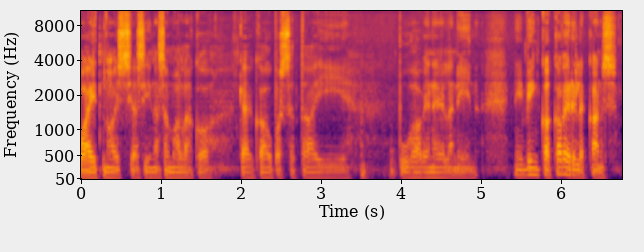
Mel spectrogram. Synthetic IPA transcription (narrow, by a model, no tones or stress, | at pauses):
ʋɑit̪noisjɑsiːnæsɑmɑlːɑkokæykɑupɑsːɑt̪ɑi | puːhɑʋeneːlːæniːnniːʋʋiŋkːɑkkɑʋerilːekkɑns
